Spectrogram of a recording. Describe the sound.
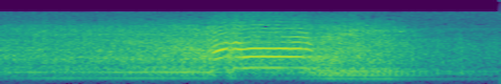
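A car sound effect plays from a gramophone record: a brief engine passage that swells in loudness while a whining tone rises in pitch midway, then fades.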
